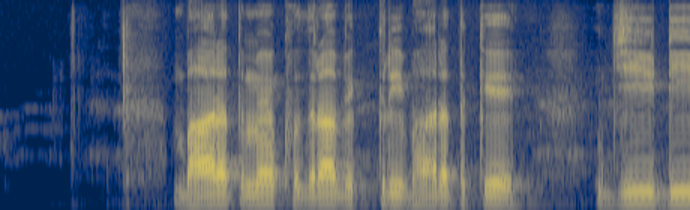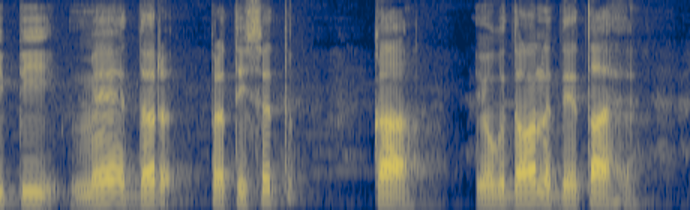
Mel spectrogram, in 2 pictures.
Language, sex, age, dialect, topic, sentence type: Hindi, male, 31-35, Kanauji Braj Bhasha, agriculture, statement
